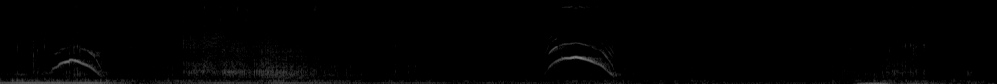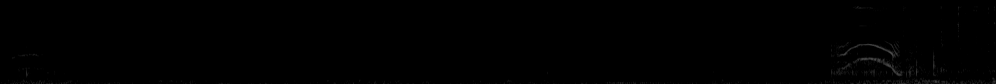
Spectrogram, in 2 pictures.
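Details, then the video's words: Newborn domestic kittens meowing loudly while their mother grooms them indoors; four high, arched, harmonic meows come near the start, middle and end, separated by long quiet stretches with soft low rumbling and rustling. "Newborn Adorably Cute Kittens Meowing Loudly When Their Mother Groom Them"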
